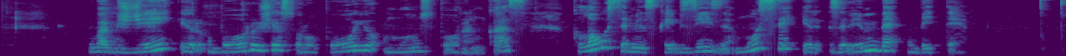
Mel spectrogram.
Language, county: Lithuanian, Kaunas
